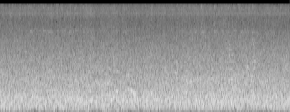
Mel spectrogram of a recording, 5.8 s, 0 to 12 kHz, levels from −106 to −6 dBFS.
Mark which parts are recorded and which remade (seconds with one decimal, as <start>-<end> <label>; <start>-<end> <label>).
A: 0.0-1.7 recorded; 1.7-2.4 remade; 2.4-5.8 recorded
